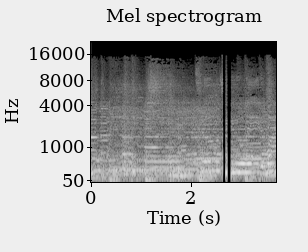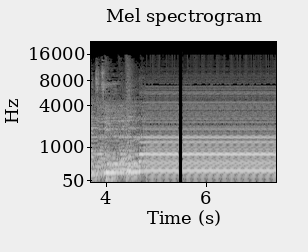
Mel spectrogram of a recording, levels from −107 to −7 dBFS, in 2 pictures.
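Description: AAC frame loss with muting at 2.59 to 2.81 s: missing frames were zeroed, leaving soft-faded gaps totalling 171 ms, the longest around a tenth of a second. A system hang loop begins at 4.82 s and runs to the end: one 23.22 ms slice, fitting a 1024-sample buffer, repeats as a steady 43.1 Hz buzz. Further AAC frame loss with muting, 5.44 to 5.54 s, fades out 85 ms.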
